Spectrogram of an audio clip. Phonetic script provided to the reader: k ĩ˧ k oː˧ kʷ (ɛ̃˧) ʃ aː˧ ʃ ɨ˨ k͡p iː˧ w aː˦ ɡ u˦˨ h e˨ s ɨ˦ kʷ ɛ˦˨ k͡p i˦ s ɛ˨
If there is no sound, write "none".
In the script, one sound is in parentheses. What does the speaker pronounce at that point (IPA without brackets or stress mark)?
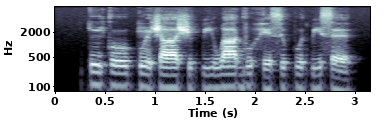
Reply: ɛ̃˧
